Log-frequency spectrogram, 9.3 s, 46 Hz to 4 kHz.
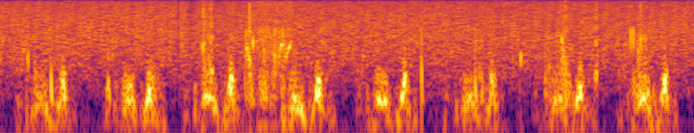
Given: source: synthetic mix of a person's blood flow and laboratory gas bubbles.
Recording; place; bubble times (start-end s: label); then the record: Doppler ultrasound of blood flow; precordium
0.00-0.06 s: bubbles
0.35-0.40 s: bubbles
0.45-0.50 s: bubbles
0.65-0.74 s: bubbles
1.42-1.48 s: bubbles
1.67-1.82 s: bubbles
2.67-2.86 s: bubbles
3.25-3.95 s: bubbles
5.58-5.67 s: bubbles
6.29-6.47 s: bubbles
6.89-6.98 s: bubbles
7.24-7.62 s: bubbles
7.92-7.98 s: bubbles
8.38-8.76 s: bubbles
From the record:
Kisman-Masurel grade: 232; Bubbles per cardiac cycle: several, 3 to 8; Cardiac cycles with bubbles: 50 to 99%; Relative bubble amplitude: moderate (0.250 to 0.450); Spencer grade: 3 (all of the cardiac periods contain showers or single bubble signals, but not dominating or overriding the cardiac motion signals); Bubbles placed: only in the low amplitude regions of the cardiac cycle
